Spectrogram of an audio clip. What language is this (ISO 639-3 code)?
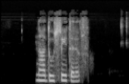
urd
